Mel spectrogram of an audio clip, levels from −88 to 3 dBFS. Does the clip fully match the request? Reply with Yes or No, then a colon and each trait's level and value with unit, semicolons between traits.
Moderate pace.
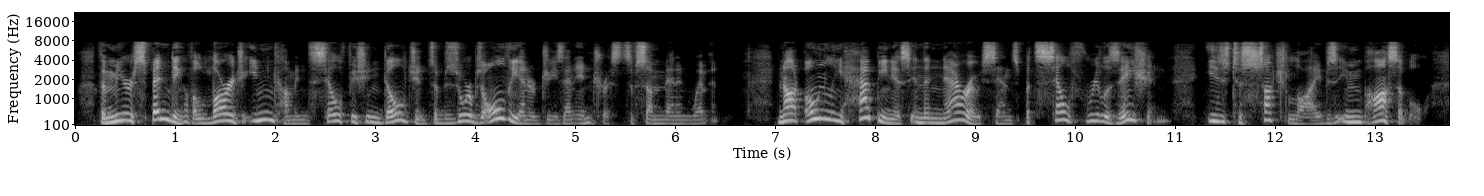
Yes: average, 155 wpm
